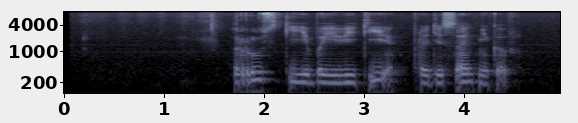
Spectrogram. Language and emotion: Russian, neutral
